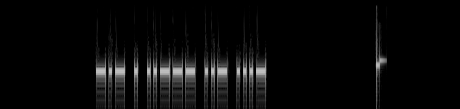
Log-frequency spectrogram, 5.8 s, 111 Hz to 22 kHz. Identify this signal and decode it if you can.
Morse code, heard as a keyed tone, about 31 wpm, 700 Hz. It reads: KE2UV
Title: USA Call Signs - 5 Characters - 3x Character Spacing - 30wpm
